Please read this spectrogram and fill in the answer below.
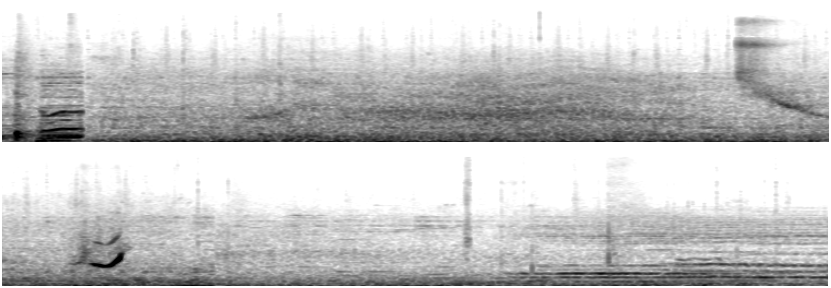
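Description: Low rumbling noise with a high whistle that glides steeply down in pitch about halfway through. From about thirteen seconds in, steady held musical tones at several pitches take over.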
